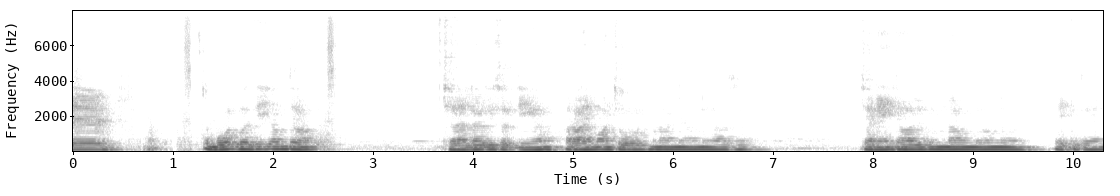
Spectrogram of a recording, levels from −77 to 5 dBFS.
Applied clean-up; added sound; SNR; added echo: neural separator model SepFormer DNS4.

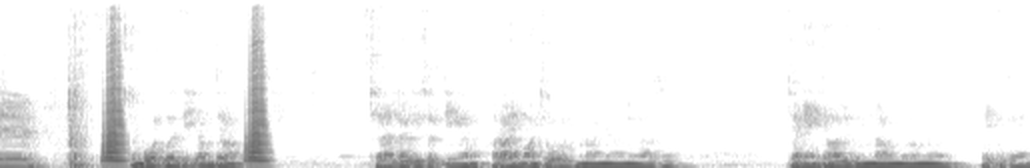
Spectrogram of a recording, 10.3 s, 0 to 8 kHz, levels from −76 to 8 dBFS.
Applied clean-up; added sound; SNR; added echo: none; Brass instrument; -1 dB; reverberation time 0.4 s.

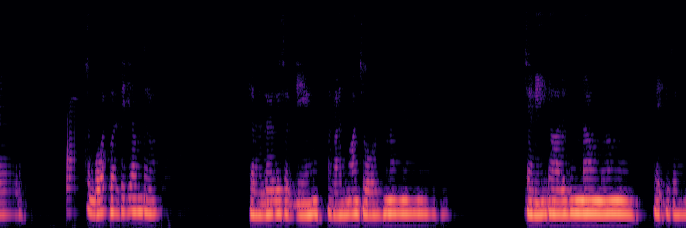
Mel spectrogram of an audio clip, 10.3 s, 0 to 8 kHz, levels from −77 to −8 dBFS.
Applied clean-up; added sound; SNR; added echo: neural mask model DeepFilterNet 3.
